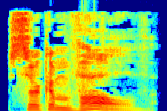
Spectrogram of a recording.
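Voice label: "circumvolve", British English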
